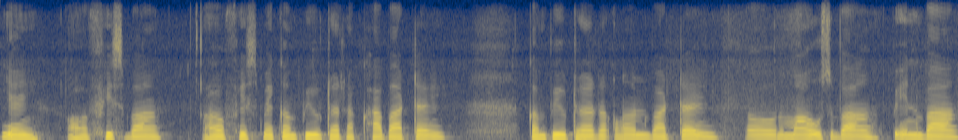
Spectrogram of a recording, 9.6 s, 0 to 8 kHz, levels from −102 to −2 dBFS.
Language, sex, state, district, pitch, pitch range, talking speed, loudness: Bhojpuri, female, Uttar Pradesh, Deoria, 195 Hz, 185-200 Hz, 100 wpm, -17 LUFS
